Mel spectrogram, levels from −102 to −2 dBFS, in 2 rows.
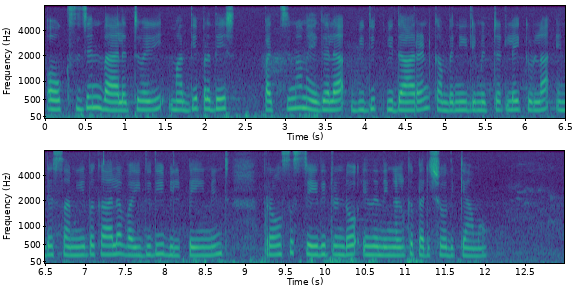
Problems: background sounds at intervals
